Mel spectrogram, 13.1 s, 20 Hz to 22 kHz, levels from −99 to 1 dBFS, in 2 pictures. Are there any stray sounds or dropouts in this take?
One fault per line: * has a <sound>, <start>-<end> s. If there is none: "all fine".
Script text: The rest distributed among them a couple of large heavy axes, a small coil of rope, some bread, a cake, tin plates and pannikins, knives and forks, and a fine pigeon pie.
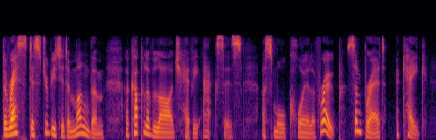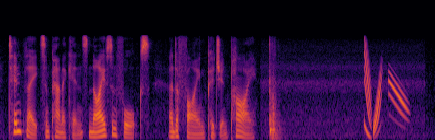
* has a thud, 10.6-11.0 s
* has a chirp, 12.0-12.7 s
